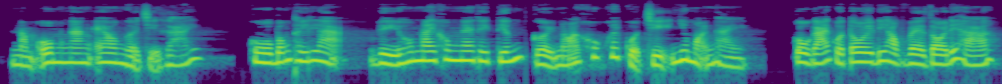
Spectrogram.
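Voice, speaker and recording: A woman narrating a late-night audiobook in a smooth, even storytelling voice. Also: medium pitch.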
